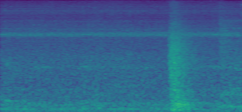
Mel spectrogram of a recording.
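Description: Quiet room tone with a faint steady high-pitched hum, broken near the end by one brief rush of noise lasting about a fifth of a second.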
